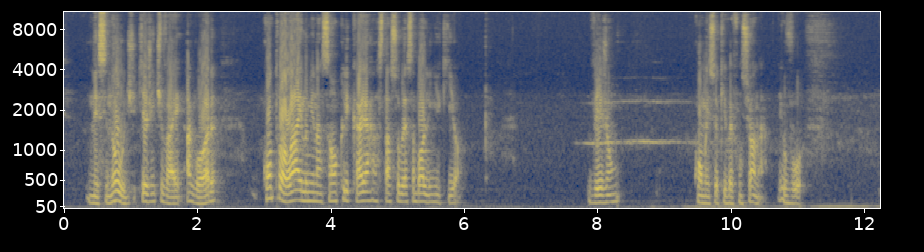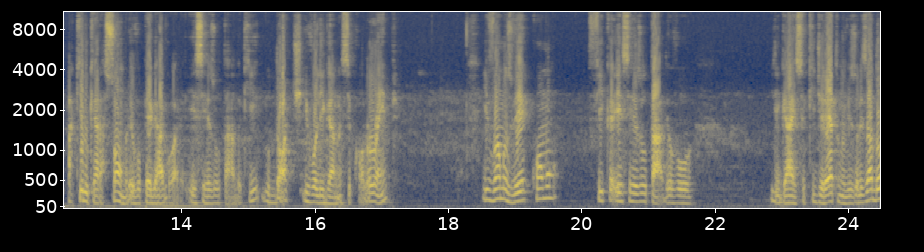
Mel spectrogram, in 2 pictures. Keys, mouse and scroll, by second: 1.7 click, 3.0-6.9 drag, 6.3 Escape, 7.2-8.2 drag, 9.2 click, 10.6 click, 11.4-12.2 drag, 13.7-14.5 drag, 15.0-17.3 drag, 17.7-18.3 drag, 18.9 middle click, 19.5 ctrl+middle click, 20.5 click, 20.9 middle click, 21.3 click, 22.8-24.4 drag.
